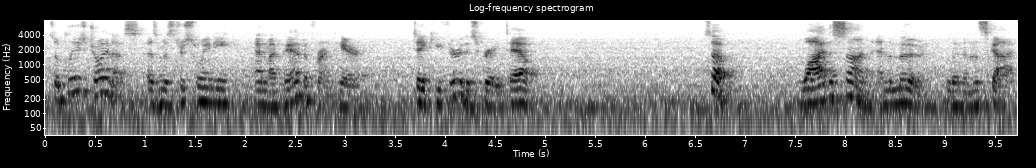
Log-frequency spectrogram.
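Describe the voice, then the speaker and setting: A man's voice: a little high, very animated, normal speed, long pauses. A man who works as a teacher, reading a story aloud for young students. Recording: echoey room, distant mic, faint noise.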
